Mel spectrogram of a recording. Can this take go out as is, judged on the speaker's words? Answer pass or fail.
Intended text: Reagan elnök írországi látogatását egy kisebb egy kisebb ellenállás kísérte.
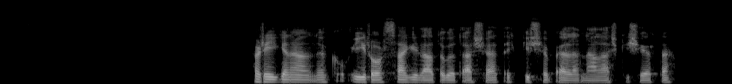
fail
